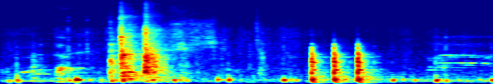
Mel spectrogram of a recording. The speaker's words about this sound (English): Wow, knocked immediately.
